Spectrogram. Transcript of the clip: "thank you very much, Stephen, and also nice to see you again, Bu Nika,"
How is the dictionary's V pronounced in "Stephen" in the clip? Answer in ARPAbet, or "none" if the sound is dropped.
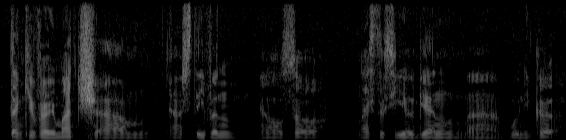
V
